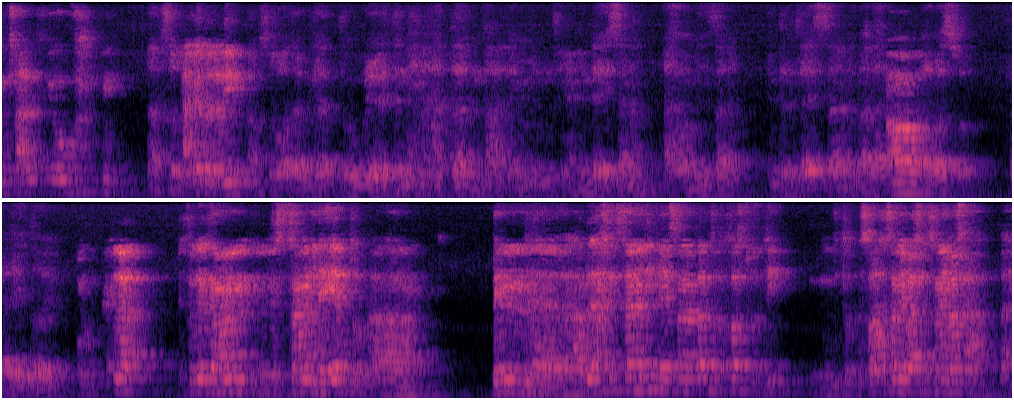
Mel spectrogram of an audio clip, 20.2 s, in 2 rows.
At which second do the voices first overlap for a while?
none

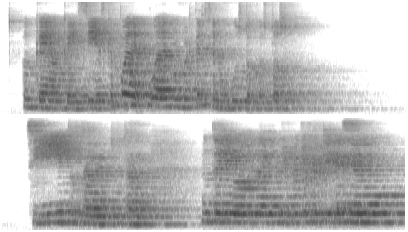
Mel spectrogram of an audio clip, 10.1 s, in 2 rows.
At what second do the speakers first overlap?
none

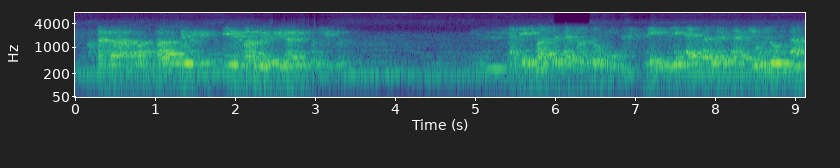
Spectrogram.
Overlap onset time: none

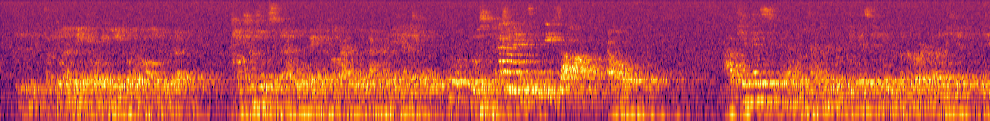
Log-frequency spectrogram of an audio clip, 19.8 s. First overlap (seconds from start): none

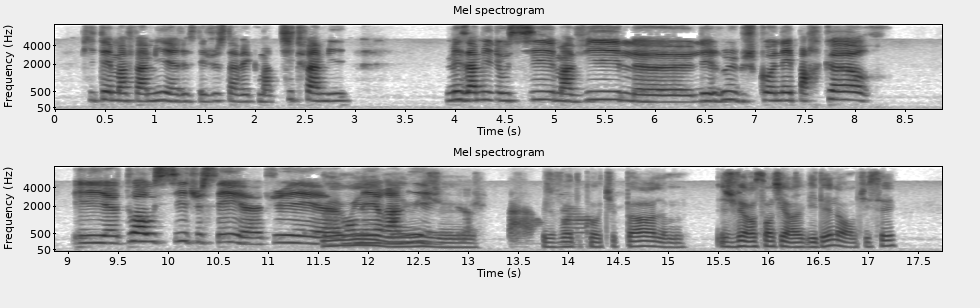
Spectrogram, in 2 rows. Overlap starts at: 11.5 s

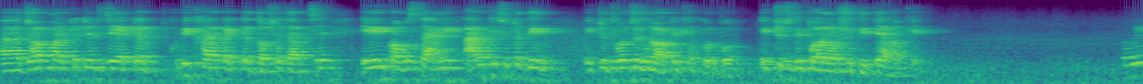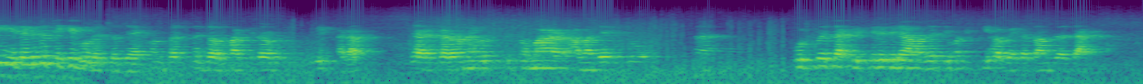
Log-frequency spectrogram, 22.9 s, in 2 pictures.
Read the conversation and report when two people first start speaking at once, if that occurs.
none

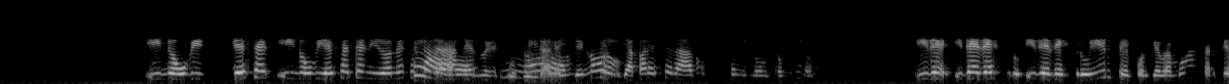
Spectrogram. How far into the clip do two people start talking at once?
4.1 s

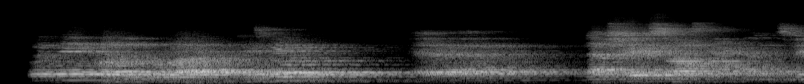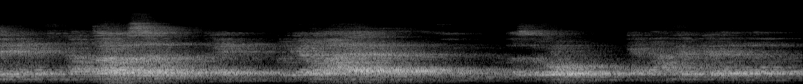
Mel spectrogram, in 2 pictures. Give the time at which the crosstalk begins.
none

